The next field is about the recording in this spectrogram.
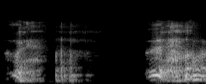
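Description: Throat clearing in three rough, raspy bursts: two short ones in quick succession, a brief pause, then a longer, louder final clear.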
